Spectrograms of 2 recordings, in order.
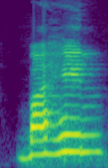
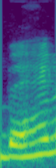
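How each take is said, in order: First: बहन said ba-hin; wrong i vowel. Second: बहन said be-hen; e vowel. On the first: Teacher showing wrong बहन as bahin. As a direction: put an i in the end of बहन. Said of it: "गलत बच्चों". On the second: Teacher correcting pupils, बहन as behen. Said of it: "बहन होता है". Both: Shown as a demonstration.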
